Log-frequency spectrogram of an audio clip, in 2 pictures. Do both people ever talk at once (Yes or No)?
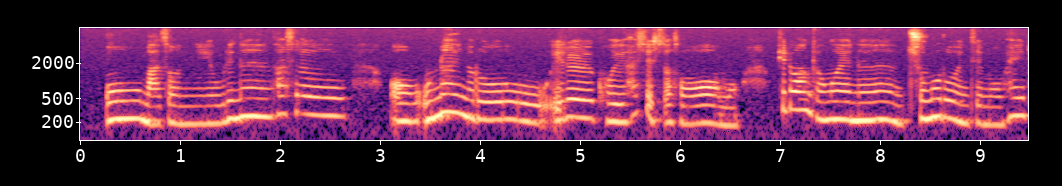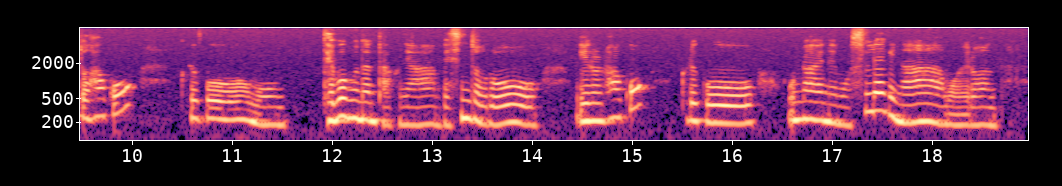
No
